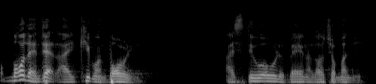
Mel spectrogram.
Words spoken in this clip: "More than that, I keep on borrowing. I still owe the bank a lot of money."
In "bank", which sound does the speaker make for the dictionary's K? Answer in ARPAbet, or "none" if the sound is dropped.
none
